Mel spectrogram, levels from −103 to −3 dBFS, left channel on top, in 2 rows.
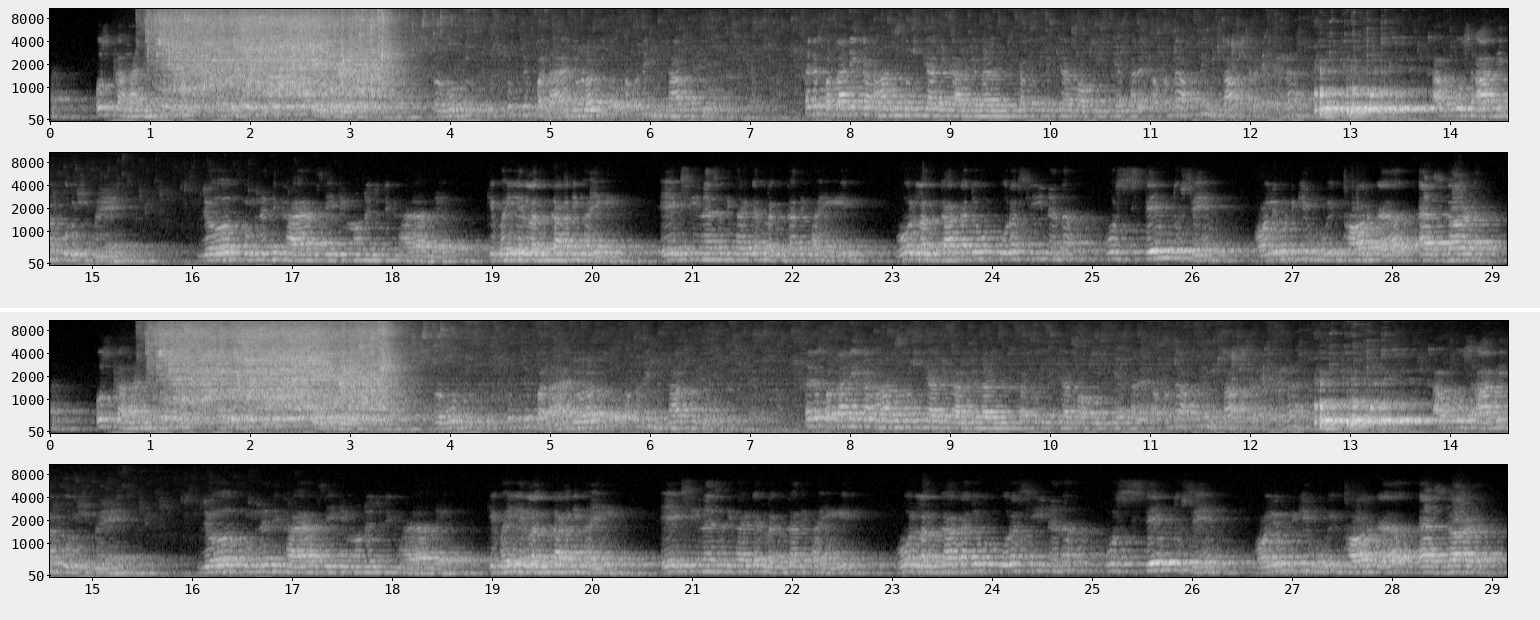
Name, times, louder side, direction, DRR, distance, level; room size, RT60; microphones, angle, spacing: voice 1, 0.5-3.5 3.8-7.1 7.5-12.5 13.8-15.3 16.0-18.6 19.0-20.3 20.7-22.6 23.0-24.9 25.1-26.2 26.6-28.9, equal, 40° left, 0 dB, 1.8 m, -33 dB
Sink (filling or washing), 0.6-4.2 6.6-6.7 8.6-8.8 9.3-9.4 10.2-10.4 11.0-11.1 11.8-13.7, left 1 dB, 15° left, 1.4 m, -26 dB
10.5 x 3.5 x 6.5 m, 1.5 s
head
